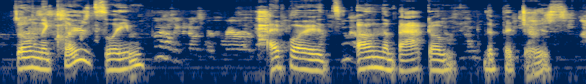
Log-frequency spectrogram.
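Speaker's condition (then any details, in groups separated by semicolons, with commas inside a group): Muscular dystrophy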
